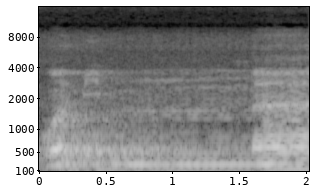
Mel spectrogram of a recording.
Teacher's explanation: Dua huruf yang memiliki sifat ini, yang memiliki sifat gunnah, yaitu huruf nun dan mim, ya, maka ketika dia tasydid maka ditahan dua harakat. Atau ada yang mengatakan sampai 3 harokat, ya, sampai 3 harokat. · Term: gunnah musyaddadah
